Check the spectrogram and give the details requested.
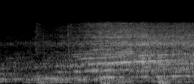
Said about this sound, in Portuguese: Olha moto, olha moto.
